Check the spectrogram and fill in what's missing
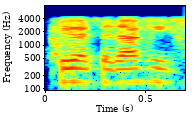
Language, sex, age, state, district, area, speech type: Bengali, male, 18-30, West Bengal, South 24 Parganas, rural, conversation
